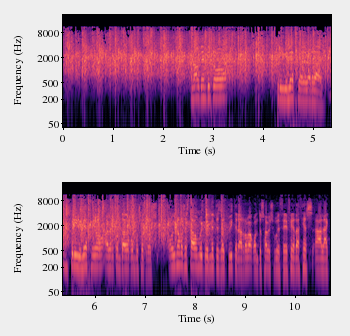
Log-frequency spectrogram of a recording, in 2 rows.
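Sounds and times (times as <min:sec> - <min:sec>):
crowd applause: 0:00.0 - 0:09.0
speech: 0:02.6 - 0:03.4, 0:04.3 - 0:10.6.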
